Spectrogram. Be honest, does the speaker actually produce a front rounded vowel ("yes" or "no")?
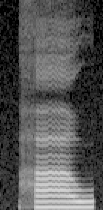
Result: no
